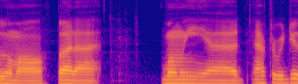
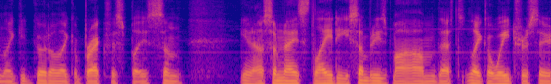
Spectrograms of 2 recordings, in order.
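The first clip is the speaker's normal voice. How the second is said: ordinary delivery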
